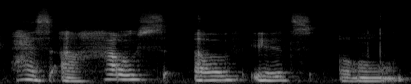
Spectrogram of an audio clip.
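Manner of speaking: normal talking voice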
